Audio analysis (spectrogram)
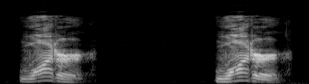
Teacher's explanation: On a en plus le T qui se transforme en son D, mais vous entendez que c'est un son schwa.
